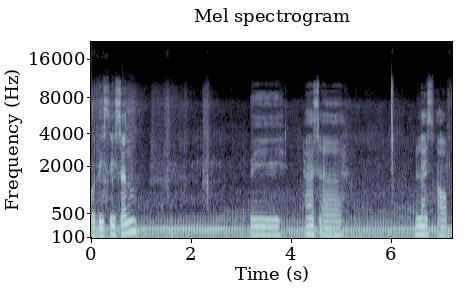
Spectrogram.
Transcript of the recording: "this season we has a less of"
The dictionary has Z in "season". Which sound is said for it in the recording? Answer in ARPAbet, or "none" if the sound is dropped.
S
